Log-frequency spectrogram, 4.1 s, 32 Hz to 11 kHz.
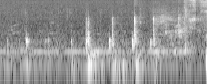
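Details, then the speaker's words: Yamaha GB1 baby grand piano: soft dull clicks with each press of one key from a loose action bolt; after tightening the bolt the extra sound is gone. "So, the problem was, this bolt here was too loose, so that was making some extra sound."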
